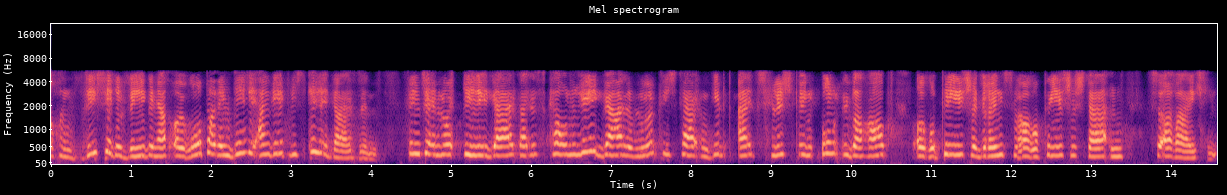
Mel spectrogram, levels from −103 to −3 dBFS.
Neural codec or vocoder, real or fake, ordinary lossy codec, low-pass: codec, 16 kHz, 1 kbps, FreqCodec, smaller model; fake; none; 5.4 kHz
